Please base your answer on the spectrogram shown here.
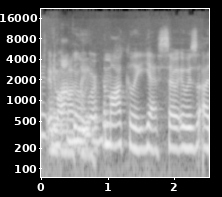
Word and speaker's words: Immokalee: Immokalee, yes.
